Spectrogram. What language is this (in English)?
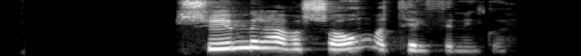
Icelandic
